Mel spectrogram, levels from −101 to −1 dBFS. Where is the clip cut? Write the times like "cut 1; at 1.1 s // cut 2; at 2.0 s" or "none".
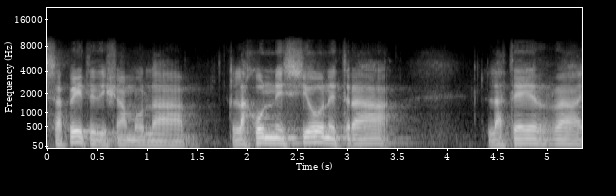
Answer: none

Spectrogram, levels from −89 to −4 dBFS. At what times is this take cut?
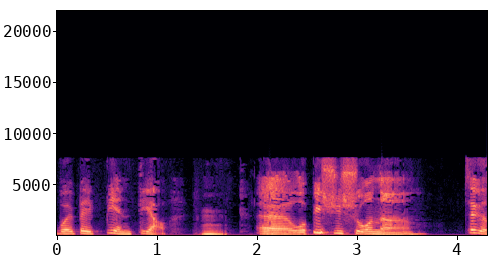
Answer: cut 1; at 1.4 s

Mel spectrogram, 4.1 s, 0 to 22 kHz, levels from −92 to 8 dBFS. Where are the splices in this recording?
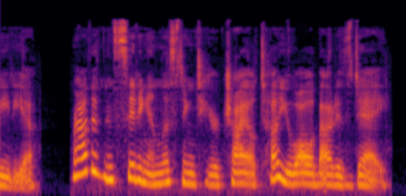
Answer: none

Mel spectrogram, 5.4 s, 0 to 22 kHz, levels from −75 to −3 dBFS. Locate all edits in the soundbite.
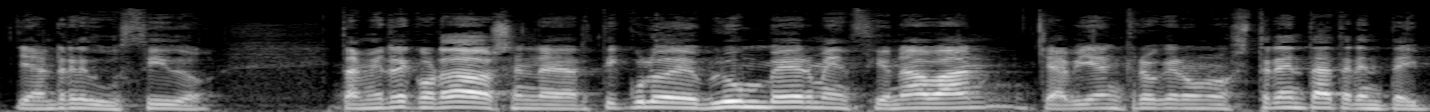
cut 1; at 1.2 s

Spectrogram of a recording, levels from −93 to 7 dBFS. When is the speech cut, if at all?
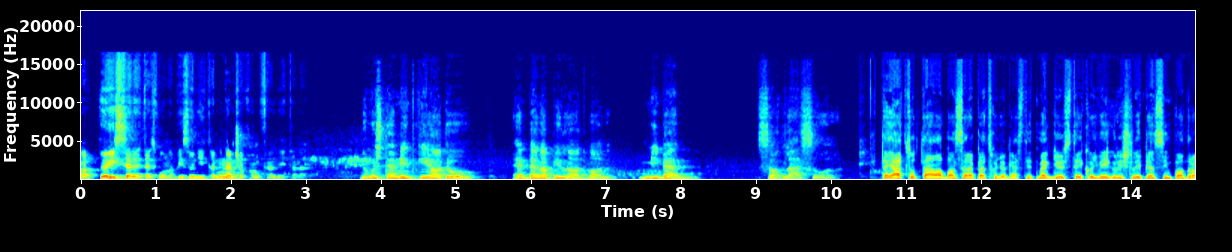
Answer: cut 1; at 10.5 s

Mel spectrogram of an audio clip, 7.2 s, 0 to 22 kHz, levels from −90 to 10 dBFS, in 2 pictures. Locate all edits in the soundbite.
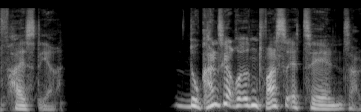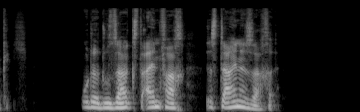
cut 1; at 5.7 s

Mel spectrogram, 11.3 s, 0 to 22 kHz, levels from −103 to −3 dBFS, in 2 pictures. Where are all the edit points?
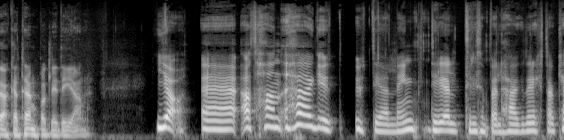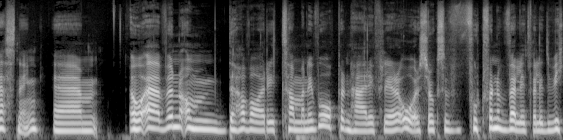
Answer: cut 1; at 1.5 s // cut 2; at 9.4 s

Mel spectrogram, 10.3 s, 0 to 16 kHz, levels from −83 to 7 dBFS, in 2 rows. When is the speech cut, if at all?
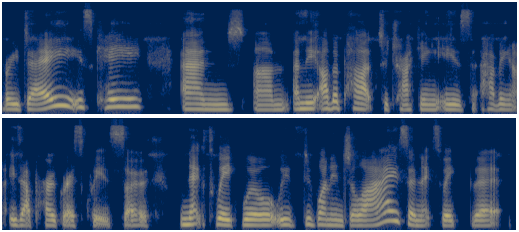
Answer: none

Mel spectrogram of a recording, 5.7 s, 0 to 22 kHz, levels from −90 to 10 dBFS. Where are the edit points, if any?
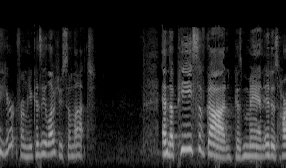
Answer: cut 1; at 4.7 s

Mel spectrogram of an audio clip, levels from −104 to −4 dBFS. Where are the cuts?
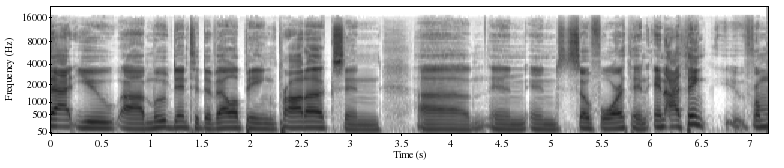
none

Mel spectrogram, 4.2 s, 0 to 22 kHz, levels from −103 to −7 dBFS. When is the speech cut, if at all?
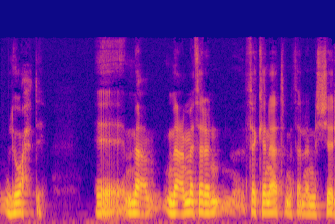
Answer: none

